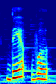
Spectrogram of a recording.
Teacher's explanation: letter R will be silent as it is silent in British English pronunciation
